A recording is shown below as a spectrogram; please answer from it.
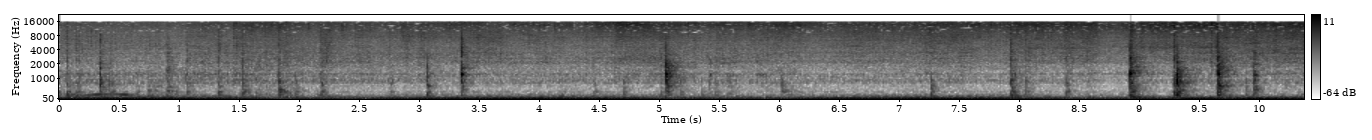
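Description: Minced beef sizzling as it fries in a pan, stirred with a wooden spatula that knocks against the pan now and then, with a quick run of knocks near the end.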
